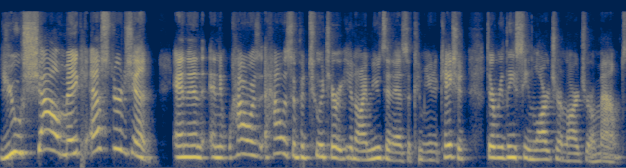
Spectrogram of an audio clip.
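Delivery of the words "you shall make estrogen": acted very high, slow, forceful commanding voice. Speaker acts out the pituitary repeating its order, in a put-on stronger voice. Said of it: "let me say it in a stronger voice".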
